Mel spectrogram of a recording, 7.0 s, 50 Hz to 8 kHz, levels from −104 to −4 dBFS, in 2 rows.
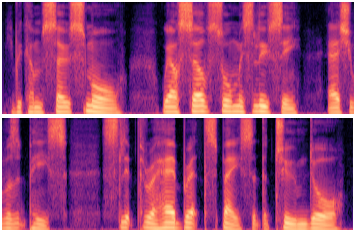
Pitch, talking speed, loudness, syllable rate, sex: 120 Hz, 190 wpm, -18 LUFS, 5.2 syllables/s, male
